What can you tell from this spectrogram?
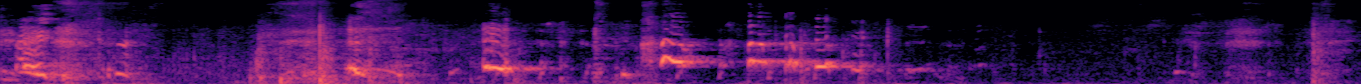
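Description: Children laughing in several bursts, dying down after about five seconds.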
